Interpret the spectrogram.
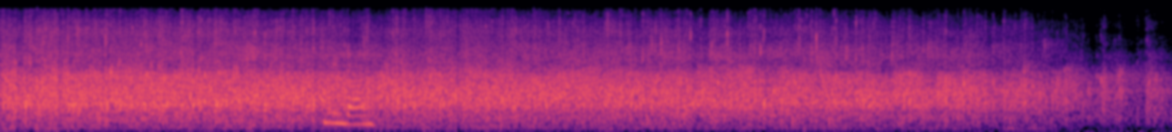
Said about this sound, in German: Applaus nochmal für alle.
